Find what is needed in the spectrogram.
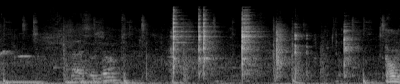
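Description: Cutlery and ceramic plates clinking at a dining table: a handful of sharp clinks spread through the second half, over a low background hum and faint voices.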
